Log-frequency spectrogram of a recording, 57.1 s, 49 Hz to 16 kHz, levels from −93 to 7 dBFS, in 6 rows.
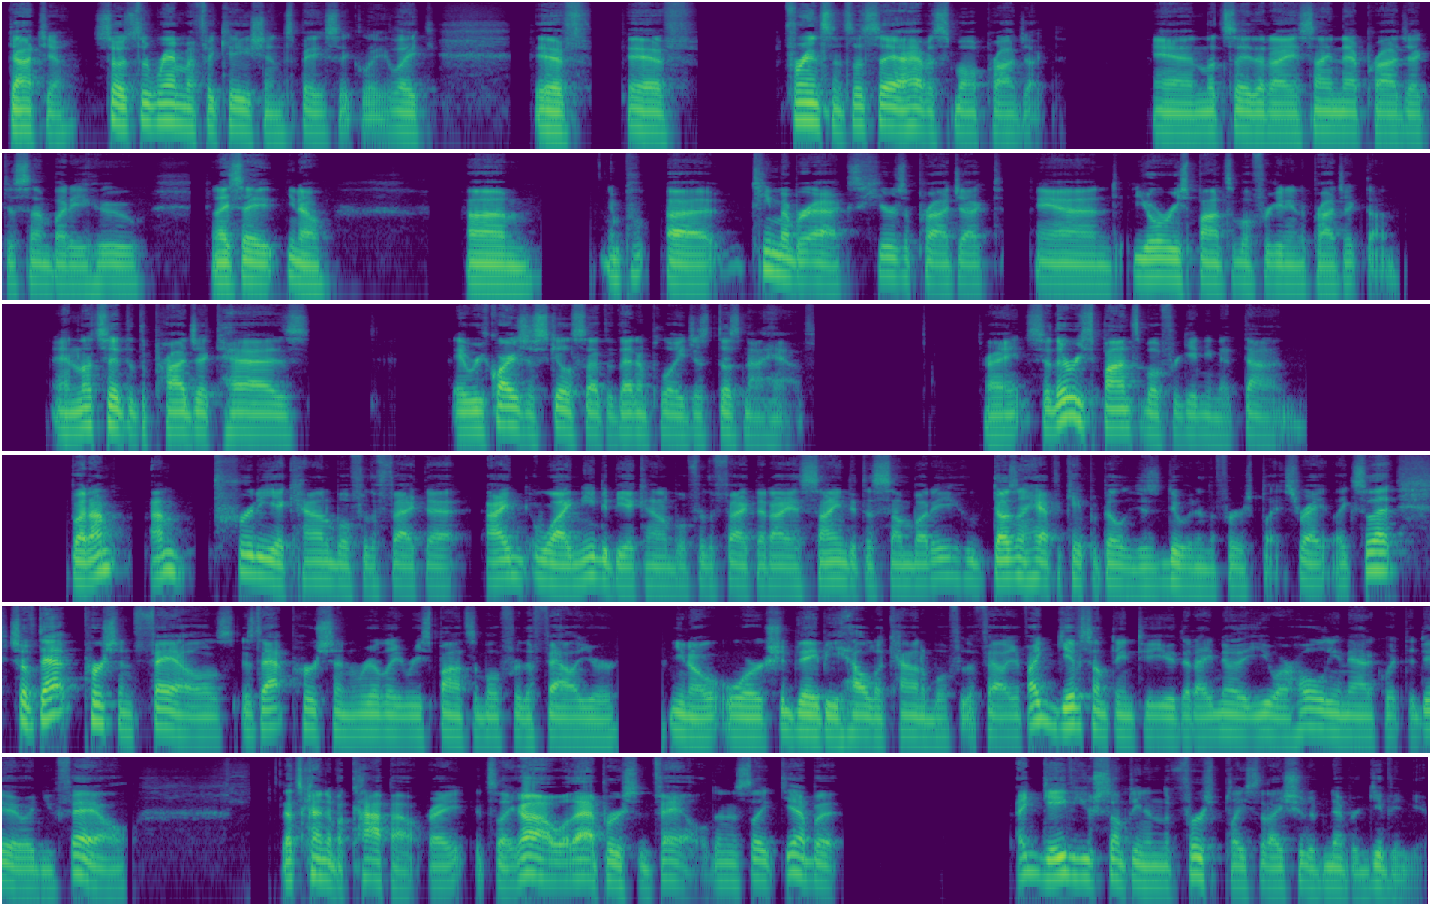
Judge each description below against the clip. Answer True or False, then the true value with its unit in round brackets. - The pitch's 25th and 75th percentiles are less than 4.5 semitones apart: True (3.2 semitones)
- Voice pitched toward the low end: True (110 Hz)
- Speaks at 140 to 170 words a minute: False (205 wpm)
